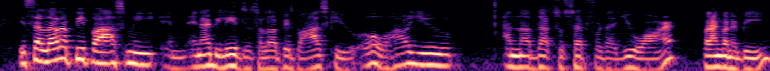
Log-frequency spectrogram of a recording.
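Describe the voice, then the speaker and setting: This man has a Dominican accent and lively intonation. His pitch is medium and his pace fairly quick. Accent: non-native English, Dominican Spanish. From Dominican Republic. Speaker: realtor and podcast co-host. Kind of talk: casual podcast chat. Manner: hesitant, searching for words.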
